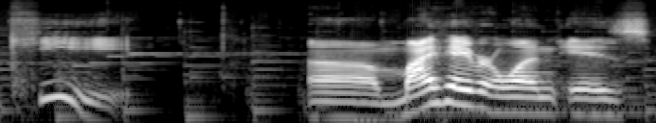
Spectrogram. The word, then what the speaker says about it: Quay: I assume, based on the pronunciation game, that it's not pronounced Quay. But there we go. Maybe it's QA? I don't know. It's Q-U-A-Y is the pronunciation, is the spelling. It's Key.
